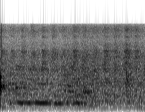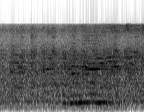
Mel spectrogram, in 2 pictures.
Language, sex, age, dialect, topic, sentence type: Kannada, male, 18-24, Coastal/Dakshin, banking, question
